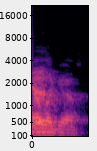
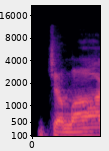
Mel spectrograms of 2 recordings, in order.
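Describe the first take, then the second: First: The word begins with a hard G sound. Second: The word begins with a J sound.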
